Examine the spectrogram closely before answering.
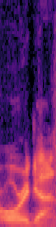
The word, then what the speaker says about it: Oregon: Is it Oregon or Oregon?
